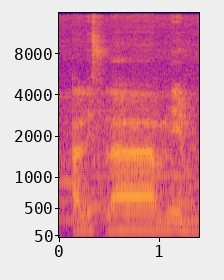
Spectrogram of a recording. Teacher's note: alifnya itu dibaca pendek, tidak boleh 2 harokat ataupun 6 harokat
